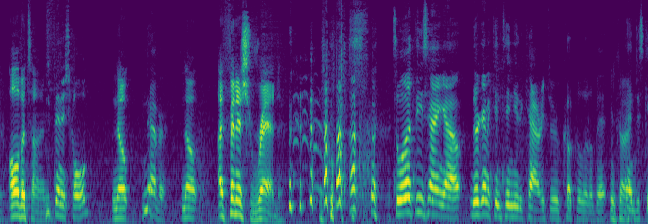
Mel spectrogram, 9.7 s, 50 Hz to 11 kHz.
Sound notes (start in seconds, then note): 4.3 both laugh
